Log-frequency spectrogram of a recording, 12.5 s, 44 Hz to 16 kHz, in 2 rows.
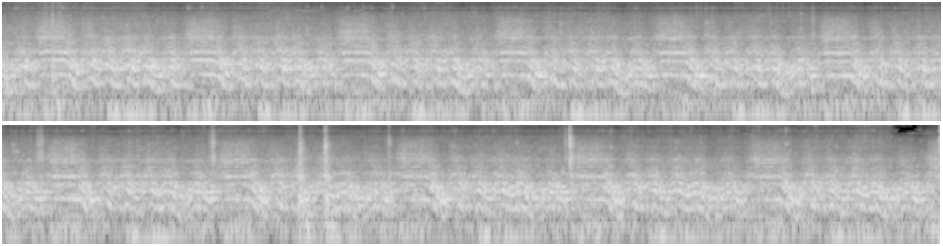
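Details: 1988 Ford Bronco that sat about 24 years, being cranked: steady rhythmic starter chugging for about twelve seconds, but it never catches and runs.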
